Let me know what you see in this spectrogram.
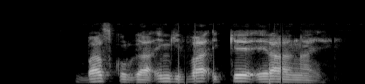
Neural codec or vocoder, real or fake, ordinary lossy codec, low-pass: none; real; MP3, 64 kbps; 7.2 kHz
